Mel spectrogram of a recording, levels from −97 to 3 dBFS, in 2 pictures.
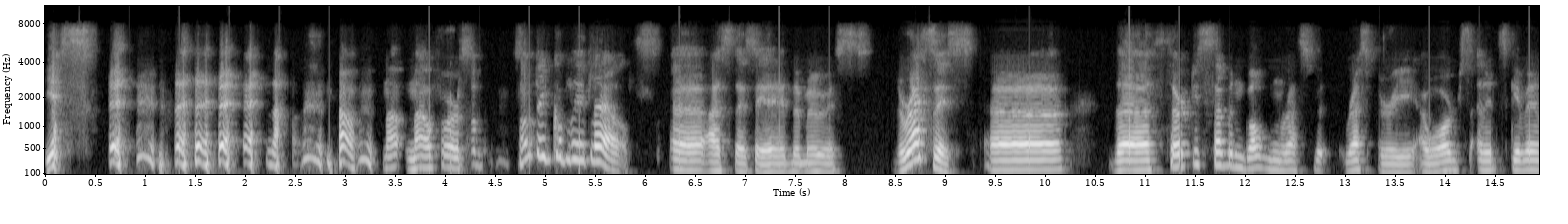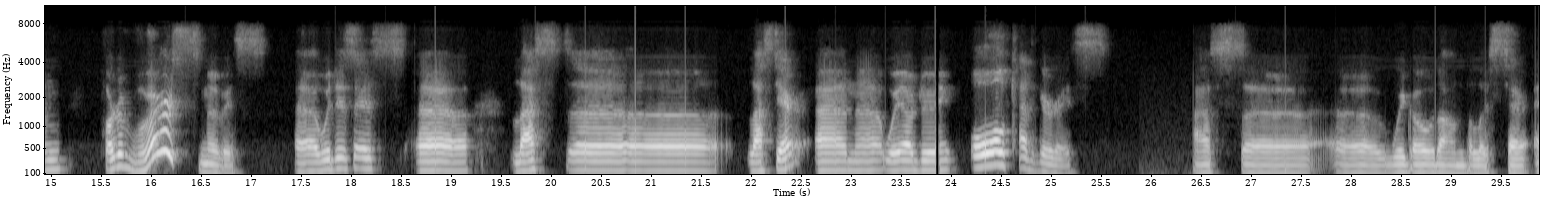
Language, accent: English, Norwegian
